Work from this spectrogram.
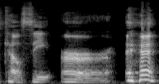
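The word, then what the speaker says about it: Kelsier: is going to be keler or if you're American keler we pronounce our e's at the end of words in Australia as an a sound rather than the American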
